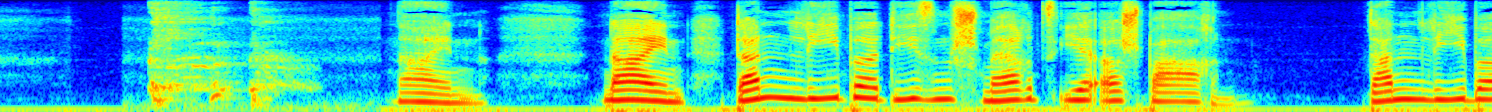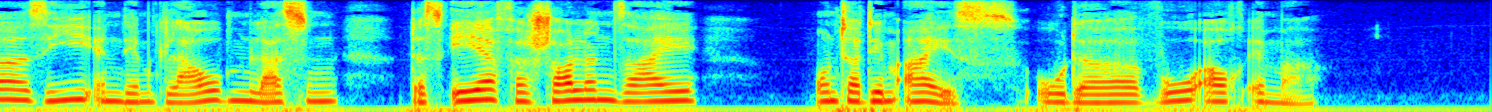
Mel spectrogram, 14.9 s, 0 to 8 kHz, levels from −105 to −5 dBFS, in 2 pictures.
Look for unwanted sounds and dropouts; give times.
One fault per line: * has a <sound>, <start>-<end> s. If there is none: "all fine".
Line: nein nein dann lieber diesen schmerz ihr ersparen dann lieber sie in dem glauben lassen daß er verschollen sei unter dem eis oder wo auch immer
* has a cough, 0.7-1.6 s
